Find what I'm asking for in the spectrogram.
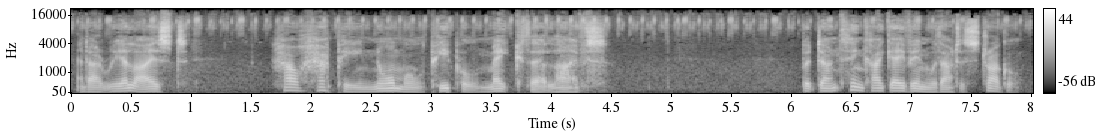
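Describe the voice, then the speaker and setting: A man's voice: lowish voice, a little slow. Troubled young upper-class Englishman. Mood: grave, confessional. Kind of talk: radio drama acting.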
